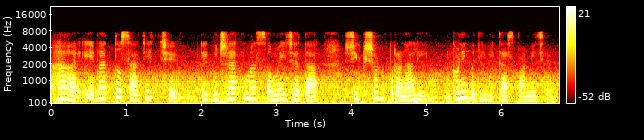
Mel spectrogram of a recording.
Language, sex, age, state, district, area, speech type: Gujarati, female, 60+, Gujarat, Rajkot, urban, spontaneous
